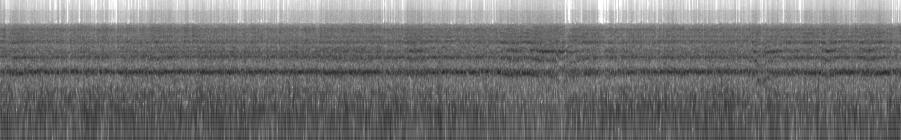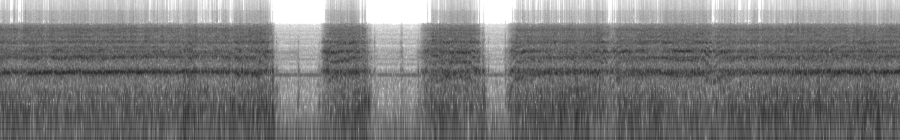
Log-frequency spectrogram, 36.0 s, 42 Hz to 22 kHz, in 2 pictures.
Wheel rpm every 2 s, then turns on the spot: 230, 230, 230, 220, 220, 210, 220, 220, 220, 220, 230, 170, 80, 90, 150, 190, 210, 220.
24-26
